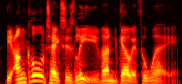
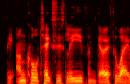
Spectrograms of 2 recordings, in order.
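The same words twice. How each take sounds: First: It is read in a loud, booming voice. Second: It is read in an ordinary voice.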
